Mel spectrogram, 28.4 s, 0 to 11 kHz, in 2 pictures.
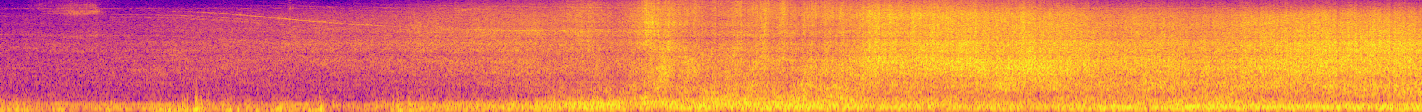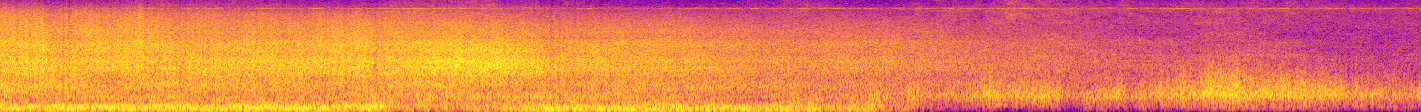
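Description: Boeing 737 jet airliner's engines passing. The noise swells about five seconds in, holds loud and steady for about twelve seconds, then fades, with a short second swell near the end.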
